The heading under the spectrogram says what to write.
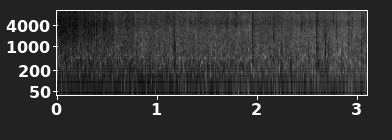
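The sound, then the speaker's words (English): A loud explosion sound effect for a character's armor exploding off him bursts in with a deep, rumbling boom, then rolls on as a sustained roar with scattered crackles and pops over about three seconds. “Instantly, his armor explodes off of him.”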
